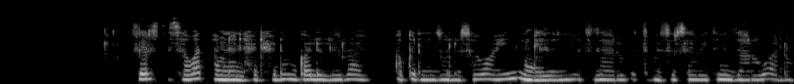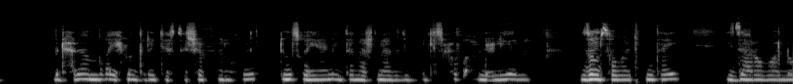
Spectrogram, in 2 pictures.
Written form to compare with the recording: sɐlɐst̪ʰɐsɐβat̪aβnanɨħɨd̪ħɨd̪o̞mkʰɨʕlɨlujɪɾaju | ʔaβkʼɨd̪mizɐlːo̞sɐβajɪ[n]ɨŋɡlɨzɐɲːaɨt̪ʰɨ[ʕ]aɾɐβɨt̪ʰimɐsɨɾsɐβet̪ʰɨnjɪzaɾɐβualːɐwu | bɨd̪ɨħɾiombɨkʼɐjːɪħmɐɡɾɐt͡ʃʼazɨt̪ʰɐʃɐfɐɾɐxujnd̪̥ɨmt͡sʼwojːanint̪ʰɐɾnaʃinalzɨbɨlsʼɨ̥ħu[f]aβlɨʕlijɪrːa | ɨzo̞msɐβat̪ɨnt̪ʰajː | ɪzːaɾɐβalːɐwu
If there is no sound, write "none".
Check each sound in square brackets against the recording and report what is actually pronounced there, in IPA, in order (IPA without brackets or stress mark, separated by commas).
n, z, f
